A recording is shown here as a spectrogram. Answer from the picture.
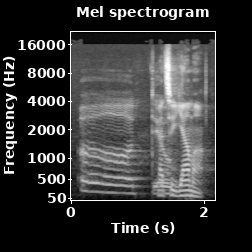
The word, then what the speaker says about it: Matsuyama: How do you say it? – Well, for a start, I'm pretty sure there's no W in there. Matsuyama. – Yeah. – Not Matsuyama.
